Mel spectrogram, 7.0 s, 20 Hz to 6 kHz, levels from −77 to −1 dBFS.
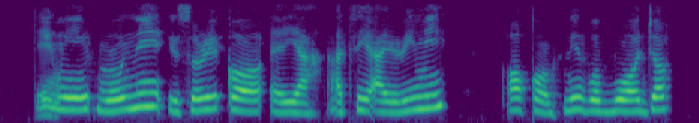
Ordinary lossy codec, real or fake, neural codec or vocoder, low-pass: none; fake; codec, 16 kHz, 1 kbps, FunCodec, trained on LibriTTS, 50 frames a second; 5.4 kHz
